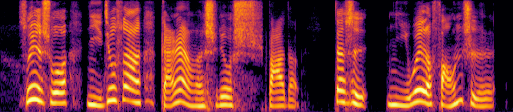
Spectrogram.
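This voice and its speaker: With an ordinary speaking voice, a woman talks at a moderate pace and fairly high pitch with lively intonation, against a quiet background in a dry, close sound with no echo. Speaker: podcast host. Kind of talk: casual chat.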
